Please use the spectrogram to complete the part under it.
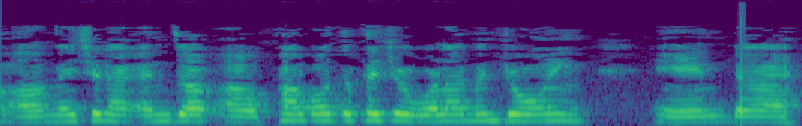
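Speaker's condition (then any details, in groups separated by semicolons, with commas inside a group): Cerebral palsy; has had surgery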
